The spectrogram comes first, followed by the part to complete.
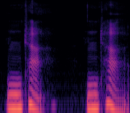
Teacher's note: these are retroflex, meaning you curl your tongue back to pronounce them · And it's your bottom of the tongue that taps against the hard palate to make the sounds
